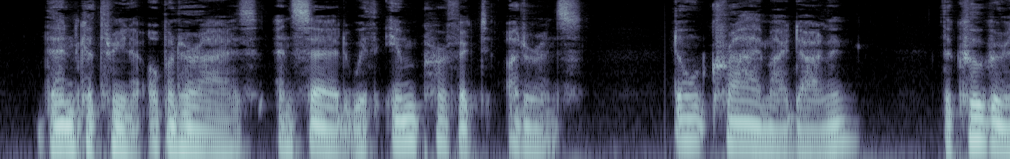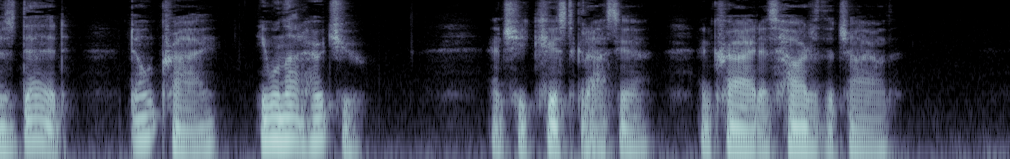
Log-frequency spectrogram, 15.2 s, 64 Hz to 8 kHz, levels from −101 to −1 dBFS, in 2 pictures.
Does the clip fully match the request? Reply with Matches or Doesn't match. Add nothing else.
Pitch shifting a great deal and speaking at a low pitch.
Doesn't match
